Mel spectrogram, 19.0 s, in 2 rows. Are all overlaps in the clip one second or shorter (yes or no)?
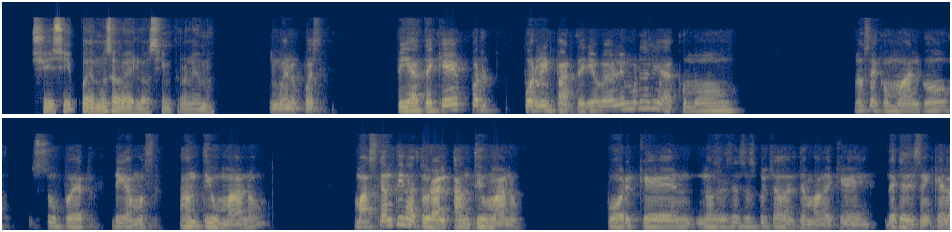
yes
